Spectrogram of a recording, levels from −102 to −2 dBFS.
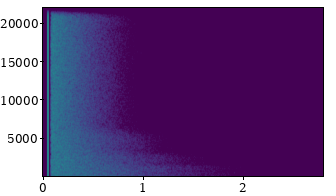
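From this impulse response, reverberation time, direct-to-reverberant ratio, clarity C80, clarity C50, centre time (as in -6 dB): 2.5 s, -0.5 dB, 2.0 dB, 0.5 dB, 0.1 s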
